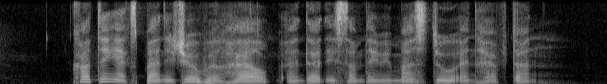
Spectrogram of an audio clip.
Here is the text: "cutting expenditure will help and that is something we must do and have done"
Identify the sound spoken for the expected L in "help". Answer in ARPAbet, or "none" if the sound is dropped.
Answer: L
